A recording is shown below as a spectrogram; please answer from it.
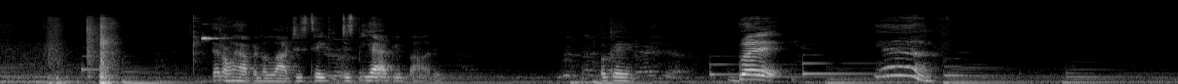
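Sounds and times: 
door swinging and shutting with a solid thump: 0.4s - 1.2s
speech: 2.1s - 4.6s, 6.0s - 6.5s, 7.3s - 9.5s.

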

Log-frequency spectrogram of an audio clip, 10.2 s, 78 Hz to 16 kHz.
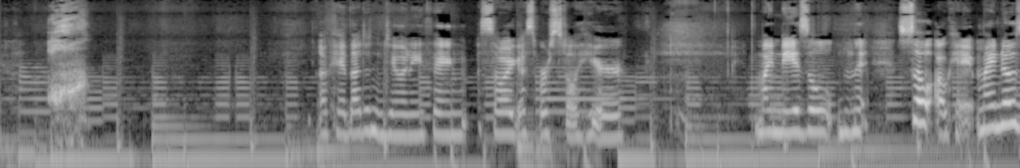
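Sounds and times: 
person with phlegm clearing throat: 0.5s - 0.9s
speech: 3.2s - 6.4s, 7.6s - 10.1s.

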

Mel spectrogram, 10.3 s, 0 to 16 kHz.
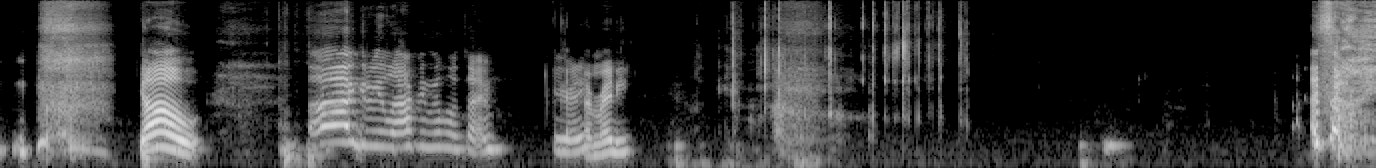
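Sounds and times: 
speech: 1.0s - 4.8s, 9.8s - 10.3s
crunching of food close to the microphone: 5.4s - 7.4s.

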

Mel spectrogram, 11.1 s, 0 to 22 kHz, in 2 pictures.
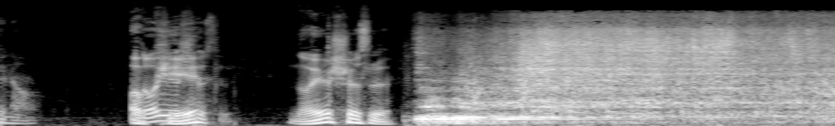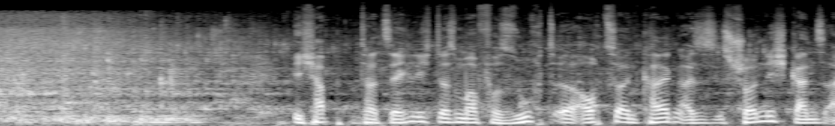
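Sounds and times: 
speech: 0.0s - 3.3s, 7.5s - 11.1s
toilet flushing: 2.7s - 11.1s.

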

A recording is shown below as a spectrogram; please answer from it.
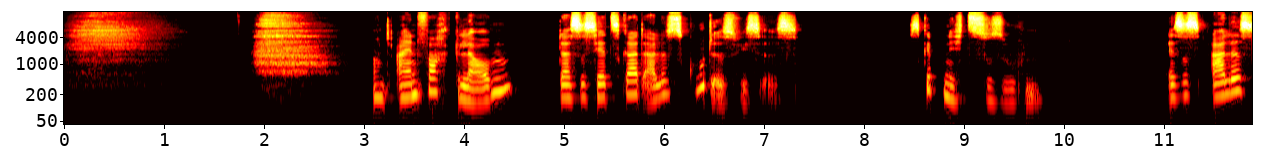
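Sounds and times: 
deep breath in and out: 0.0s - 1.2s, 1.9s - 2.8s
speech: 3.1s - 7.4s, 8.5s - 9.9s, 11.0s - 11.8s.

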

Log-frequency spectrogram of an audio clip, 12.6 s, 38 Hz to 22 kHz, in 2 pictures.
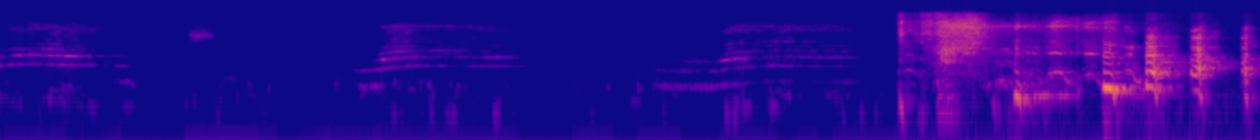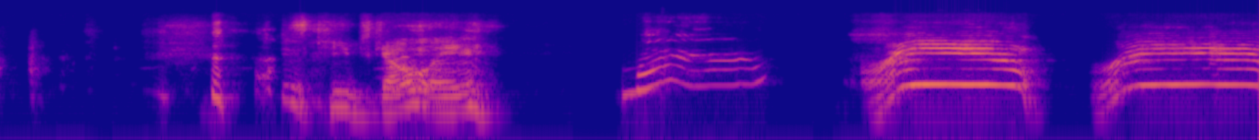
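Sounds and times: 
cat meowing: 0.0s - 0.7s, 1.8s - 2.7s, 3.3s - 4.4s, 9.8s - 12.5s
loud noisy burst of human laughter: 4.5s - 8.7s
speech: 7.7s - 8.8s.

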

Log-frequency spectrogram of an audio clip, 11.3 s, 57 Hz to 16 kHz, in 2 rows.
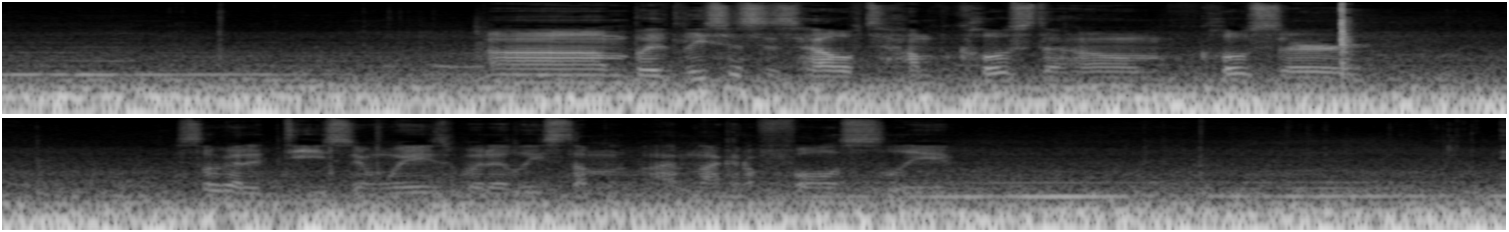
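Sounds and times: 
car cabin engine and road drone while driving: 0.0s - 11.2s
speech: 2.4s - 5.2s, 6.3s - 10.0s.

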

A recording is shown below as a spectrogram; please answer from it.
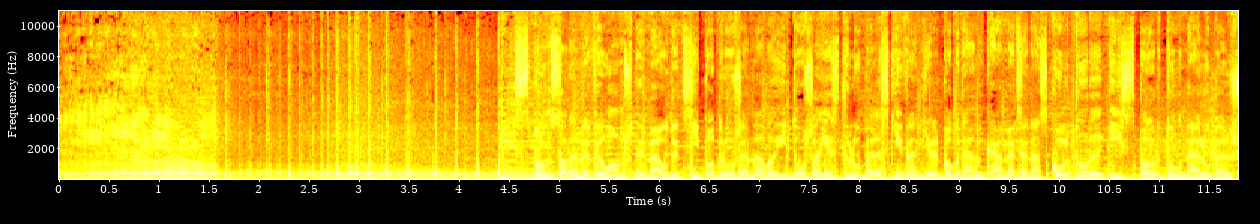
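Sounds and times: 
Polish-made WSK motorcycle engine revving in Świdnik Poland: 0.0s - 6.7s
speech: 4.9s - 11.7s.

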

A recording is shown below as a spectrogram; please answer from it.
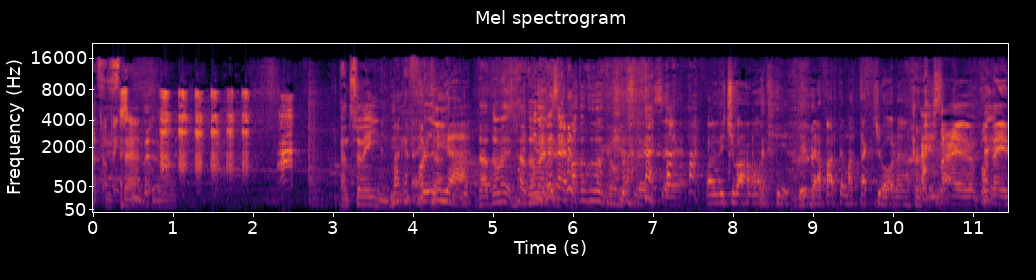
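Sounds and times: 
speech: 0.0s - 1.7s, 3.1s - 11.4s
laughter: 0.2s - 2.0s, 5.4s - 11.4s
duck quacking: 0.6s - 2.6s.

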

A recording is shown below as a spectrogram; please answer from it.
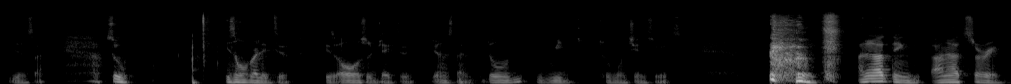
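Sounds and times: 
speech: 0.1s - 1.4s, 2.3s - 6.9s, 7.7s - 10.1s
rough throat clearing: 7.7s - 8.2s
short cough bursts and hacking: 7.7s - 8.4s.

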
